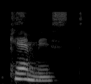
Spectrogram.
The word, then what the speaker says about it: chemist: 8 102 and this chemist chemist the the CH sounds like a k k chemist chemist yes and 1,802 so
